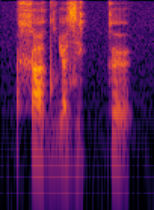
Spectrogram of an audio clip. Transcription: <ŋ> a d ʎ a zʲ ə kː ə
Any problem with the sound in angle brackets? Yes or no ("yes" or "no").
yes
